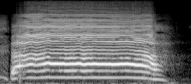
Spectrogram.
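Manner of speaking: long high loud scream of the damned; anguished scream. Retold or imitated. Preacher imitates the damned screaming together, long loud scream. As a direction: scream like millions in torment. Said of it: "millones de almas gritando".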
